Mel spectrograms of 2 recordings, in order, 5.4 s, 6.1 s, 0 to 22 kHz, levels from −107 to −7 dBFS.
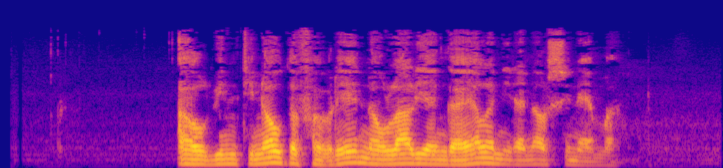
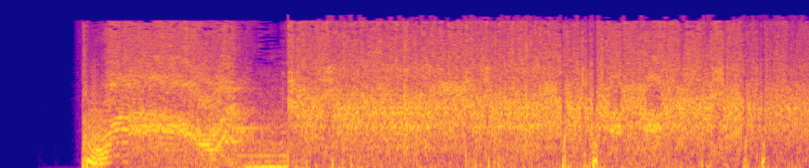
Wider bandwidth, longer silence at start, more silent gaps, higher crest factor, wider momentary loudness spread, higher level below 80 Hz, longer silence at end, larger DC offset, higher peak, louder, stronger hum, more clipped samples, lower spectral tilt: second, 11 kHz vs 15.5 kHz; first, 1.35 s vs 0.6 s; neither; first, 20 dB vs 10 dB; first, 13 LU vs 4 LU; second, -56 dBFS vs -28 dBFS; first, 0.8 s vs 0 s; neither; about the same, -4 dBFS vs -6 dBFS; second, -22 LUFS vs -15 LUFS; neither; neither; first, -6 dB/octave vs -3.5 dB/octave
